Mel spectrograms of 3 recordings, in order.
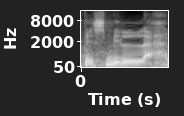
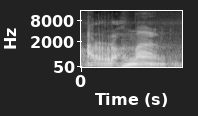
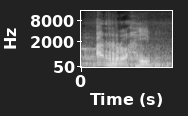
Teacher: di atasnya lam di atasnya ro Arrahman di atasnya ro arrahim tiga dibaca ditekan tapi tanpa dengung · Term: tasdid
